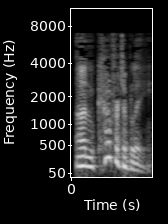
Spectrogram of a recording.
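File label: "uncomfortably", British English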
